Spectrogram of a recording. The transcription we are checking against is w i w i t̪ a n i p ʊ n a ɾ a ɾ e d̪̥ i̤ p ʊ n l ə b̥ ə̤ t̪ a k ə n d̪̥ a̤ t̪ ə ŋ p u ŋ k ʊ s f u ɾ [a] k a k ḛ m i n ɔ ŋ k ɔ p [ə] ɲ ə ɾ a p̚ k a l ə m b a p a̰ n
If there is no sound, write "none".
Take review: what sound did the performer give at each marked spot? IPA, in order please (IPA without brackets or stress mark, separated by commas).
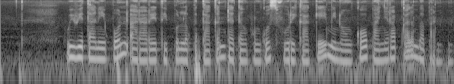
i, a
